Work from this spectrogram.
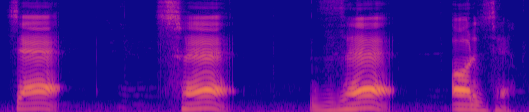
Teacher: उच्चारण में स्पर्श के साथ-साथ थोड़ा थोड़ा संघर्ष भी करना पड़ता है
